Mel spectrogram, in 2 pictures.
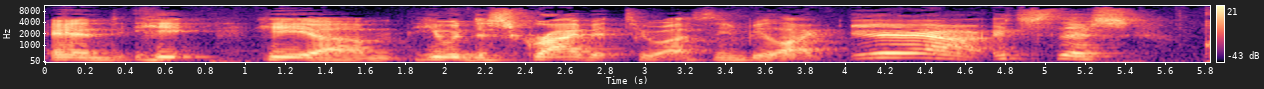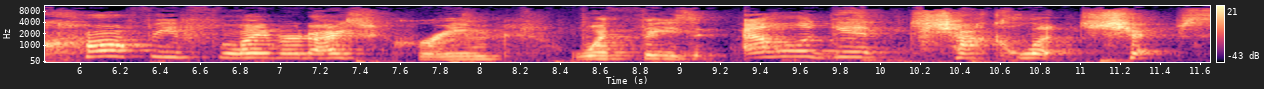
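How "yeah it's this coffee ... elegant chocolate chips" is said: thick put-on New England accent, much higher. Recalling how a man used to describe an ice cream, in his thick new england accent. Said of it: "He had this thick accent".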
